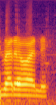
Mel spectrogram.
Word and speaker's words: Baravalle: Bien presentado, el apellido está bien, ¿Baravale o Baravalle? Me quedó esa duda. – La pronunciación sería así, Baravale. – ¡Baravale! – Claro. – Para hablar sí. La italiana.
